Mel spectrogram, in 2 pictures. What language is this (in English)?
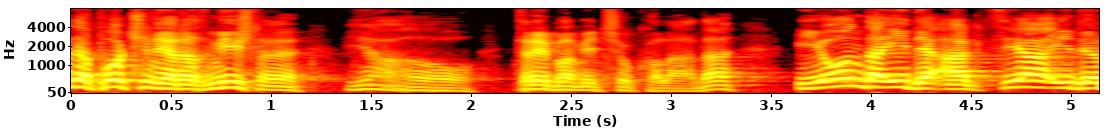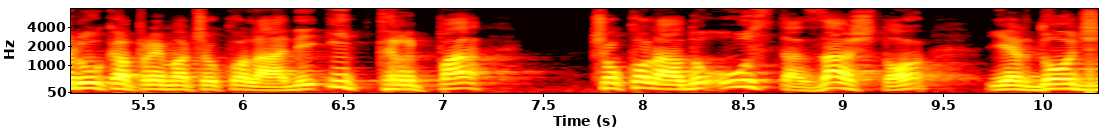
Croatian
